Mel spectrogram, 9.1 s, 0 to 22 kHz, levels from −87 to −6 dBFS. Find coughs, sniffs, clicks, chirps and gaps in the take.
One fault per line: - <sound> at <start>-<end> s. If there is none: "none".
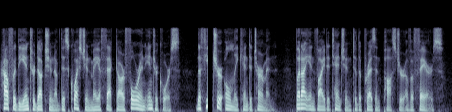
- dropout at 4.1-4.2 s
